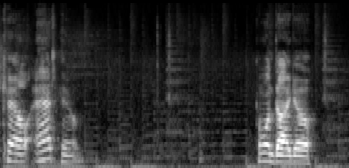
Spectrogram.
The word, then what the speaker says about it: Daigo: those are your three options Dixon Brown or die go and I go is spelled dai Geo so who do the people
